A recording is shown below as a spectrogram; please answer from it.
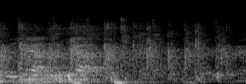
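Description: A few light taps and a low thump about a second in, under faint voices.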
